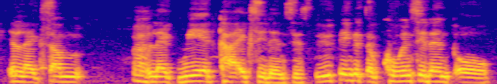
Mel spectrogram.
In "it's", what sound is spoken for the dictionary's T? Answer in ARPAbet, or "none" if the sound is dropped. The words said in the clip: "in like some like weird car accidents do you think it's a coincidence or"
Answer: T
